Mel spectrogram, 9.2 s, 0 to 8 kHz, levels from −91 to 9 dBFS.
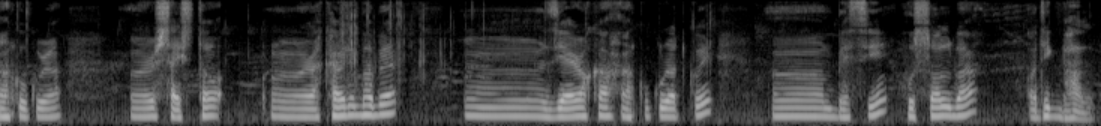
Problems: none marked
